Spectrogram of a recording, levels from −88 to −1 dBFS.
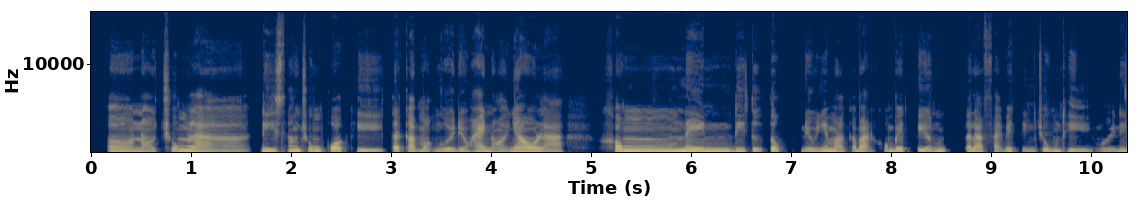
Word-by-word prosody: Ờ, 180 -1 -1
nói 165 -1 -4
chung 260 -2 0
là 155 -8 -1
đi 225 0 +2
sang 230 +1 0
Trung 225 -1 -1
Quốc 265 +3 +3
thì 165 -3 -2
tất 295 +1 +1
cả - - +2
mọi 150 -2 -6
người 160 -1 -2
đều 155 0 -4
hay 190 +2 0
nói 155 -4 -3
nhau 195 0 +3
là, 145 -5 -1 0.3
không 220 -2 +4
nên 215 -1 +5
đi 205 +1 0
tự 200 0 -4
túc 255 +2 +2 0.2
nếu 160 0 -4
như 200 +5 0
mà 200 -4 +1
các 200 - -7
bạn 220 0 0
không 210 -1 -5
biết 235 +1 -2
tiếng, 165 +9 -1 0.2
tức 225 - -1
là 200 -5 +1
phải - - -10
biết 205 - -3
tiếng 150 -1 -11
Trung 190 +3 -2
thì 155 -6 -4
mới 140 +1 -11
nên 180 +3 -1
195 Hz, 230 wpm, -26 LUFS, 160-220 Hz, 0.3 s, nên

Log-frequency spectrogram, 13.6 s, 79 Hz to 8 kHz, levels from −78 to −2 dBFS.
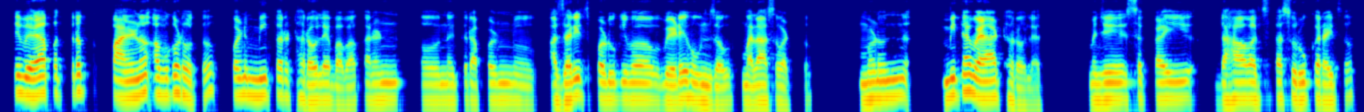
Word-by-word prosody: ते 180 - +3
वेळापत्रक 170 +2 +4 0.3
पाळणं 150 +3 +6
अवघड 165 +2 +1
होतं. 150 +4 -3 0.2
पण 160 0 +1
मी 155 +1 +1
तर 155 -2 0
ठरवलं 130 -2 0
आहे 125 - +1
बाबा 110 0 -3
कारण 130 +1 -3 0.3
अ, 125 0 -4
नाहीतर 125 +1 -6
आपण 130 +2 -3
अ, 115 -2 -7 0.2
आजारीच 135 +6 +2
पडू 130 -1 +1
किंवा 135 -1 +1
वेडे 125 +2 +3
होऊन 125 -4 -1
जाऊ 110 +1 -3
मला 120 +1 +3
असं 120 0 -3
वाटतं. 115 -3 -8 0.5
म्हणून 140 +4 0 0.4
मी 150 +3 +4
त्या 190 0 +5
वेळा 145 -3 +8
ठरवल्यात. 105 -6 -6 0.5
म्हणजे 130 +1 0 0.2
सकाळी 135 +1 -2 0.3
10 135 +2 +2
वाजता 135 0 -1
सुरु 135 -1 0
करायचं 125 +1 -2
135 Hz, 160 wpm, -25 LUFS, 125-150 Hz, 0.5 s, वेळा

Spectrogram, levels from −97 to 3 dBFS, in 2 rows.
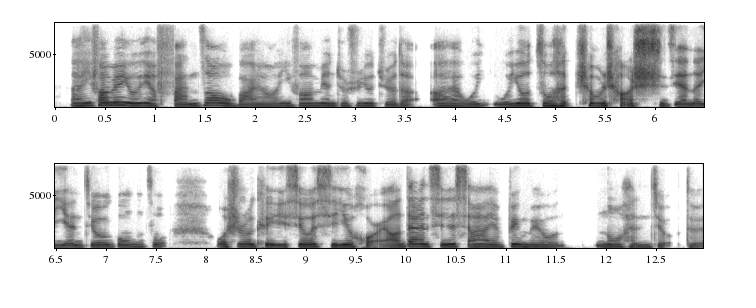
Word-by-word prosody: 哎， 205 -1 0
一 220 - +3
方 235 +1 +3
面 240 0 +4
有 210 -2 +5
一 - - +3
点 195 -5 +2
烦 160 0 -3
躁 230 -2 0
吧， 165 -2 -4
然 165 0 -4
后 170 - -6
一 200 0 -2
方 195 0 -2
面 200 -2 +1
就 190 0 -6
是 195 0 -7
又 195 -1 +1
觉 155 -4 -6
得， 170 - -5
“哎 195 +1 -2
呀， 180 - -2
我 170 -1 -4 0.2
我 165 +1 -3
又 195 0 +4
做 200 +1 +1
了 185 - +5
这 215 - +1
么 195 -2 +4
长 190 - +1
时 190 -1 +4
间 180 +1 0
的 185 - 0
研 170 -1 -2
究 185 +1 -1
工 190 0 -3
作， 200 +5 -6 0.5
我 210 -2 0
是 215 +3 -2
不 205 - +1
是 200 - +4
可 205 - 0
以 185 0 +2
休 200 +1 +3
息 195 -3 0
一 190 0 +5
会 195 - -3
儿 - - -8
啊”， - - 0
但 215 0 +3
是 205 - +4
其 195 0 +2
实 210 - +6
想 200 -2 -2
想 200 -2 0
也 185 - 0
并 200 +3 +3
没 185 -1 0
有 180 +2 -4 0.3
弄 195 -10 -2
很 180 -1 -6
久， 185 +1 -7
对。 - - -9
195 Hz, 290 characters per minute, -22 LUFS, 180-205 Hz, 0.5 s, 实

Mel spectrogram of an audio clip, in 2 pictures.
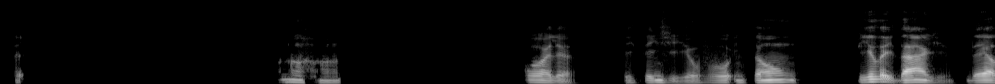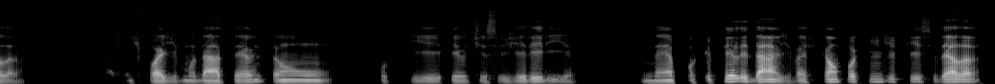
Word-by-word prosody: Ah - - -12 2.6
Aham. 95 -4 -6 1.8
Olha, 95 -4 -1 0.5
entendi. 90 -3 -5
Eu 80 -1 -5
vou 95 +2 -4
então, 100 +2 +2 0.6
pela 120 +3 +5
idade 100 -4 +5 0.2
dela, 95 -4 +3 0.8
a - - -33
gente - - -23
pode 90 +1 -1
mudar 90 -1 0
até 95 +2 -4
um 105 - -4
então, 100 -2 -2 0.5
o - - -18 0.2
que 95 -1 -11
eu 95 0 -7
te 90 +1 -16
sugeriria, 95 -4 -7 0.7
né? 90 +2 -3
Porque - - -14
pela 135 0 +2
idade 100 -5 +4
vai 100 +2 -7
ficar 115 +3 -1
um 120 - 0
pouquinho 125 +1 -6
difícil 120 -1 -13
dela - - +4
95 Hz, 95 wpm, -25 LUFS, 90-100 Hz, 2.6 s, pela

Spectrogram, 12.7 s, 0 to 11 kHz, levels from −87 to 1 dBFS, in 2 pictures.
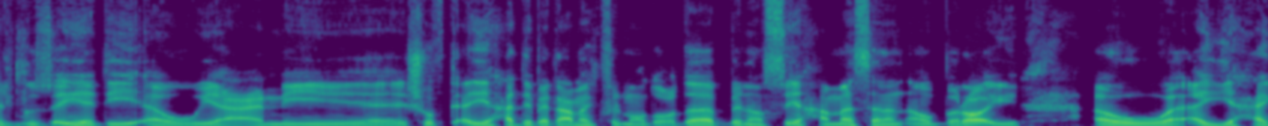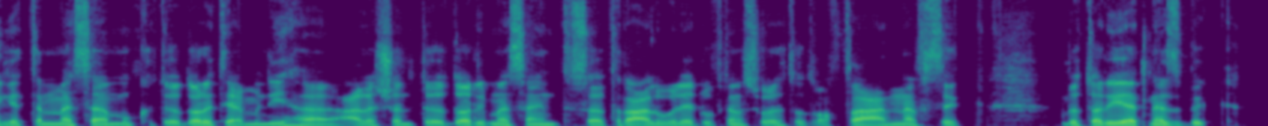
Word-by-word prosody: الجزئية 120 +3 0
دي، 120 +2 -2
أو 110 -1 -2
يعني 105 -3 -1
شُفتِ 165 -1 -3
أي 150 0 +2
حد 140 +1 0
بيدعمِك 125 +2 +2
في - - -11
الموضوع 115 +2 -4
ده 130 +1 +4
بنصيحة 120 +3 -1
مثلًا 125 -1 0
أو 115 - 0
برأي 115 +1 +3 0.4
أو 115 0 +3
أي 140 +5 +1
حاجة 140 0 0
ت 125 - -5
مثلًا 125 0 +1
ممكن 135 +3 -8
تقدري 125 +5 +2
تعمليها 120 +1 -1
علشان 115 +2 -2
تقدري 125 +4 +1
مثلًا 125 -4 -1
تسيطري 105 +6 -1
على 125 - +7
الولاد، 120 +3 -2
وفي 120 -1 -6
نَفس 120 -2 -5
الوقت 125 -1 -4
ترفهي - - 0
عن 115 -1 +2
نَفسِك 125 -1 -3 0.5
بطريقة 140 0 +4
تناسبِك؟ 130 +10 -2
120 Hz, 175 wpm, -25 LUFS, 110-130 Hz, 0.5 s, على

